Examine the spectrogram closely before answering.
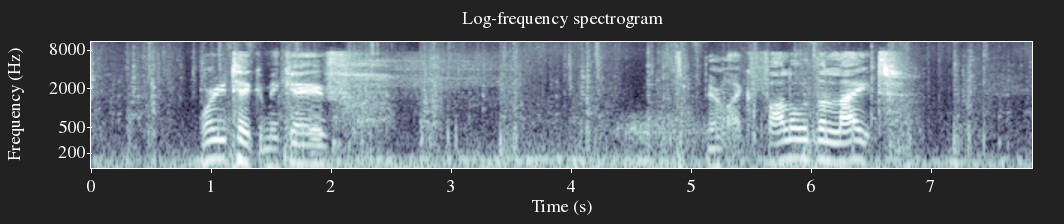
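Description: A man speaks briefly and casually into a close microphone.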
